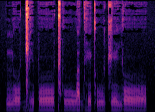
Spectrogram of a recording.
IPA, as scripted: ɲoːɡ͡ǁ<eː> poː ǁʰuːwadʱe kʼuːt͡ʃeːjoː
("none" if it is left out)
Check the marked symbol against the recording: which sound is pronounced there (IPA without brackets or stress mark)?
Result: e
